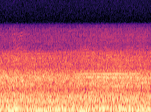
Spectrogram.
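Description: Dense city road traffic: a steady din of many engines and tyres, with no single vehicle standing out.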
